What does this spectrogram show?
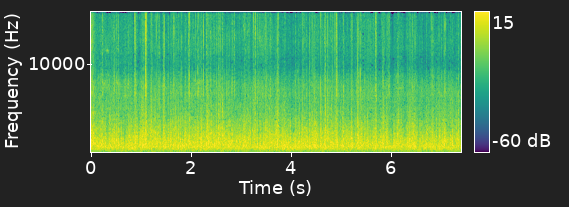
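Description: Steady running noise of an InterCity 125 (HST) train heard inside a passenger coach: an even, unbroken rumble and rush of wheels on rails at speed.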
